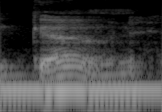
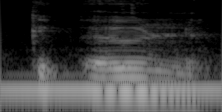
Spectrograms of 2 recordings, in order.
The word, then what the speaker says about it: gone: And the reason why I should say gone is because it's a silent E word. So you have a vowel, consonant, and then an E. Just like in loose, the E is silent. Don't hear it. In a vowel consonant E syllable, the E is silent. And the first vowel is normally, if it follows the rules, is long. But in this case, at which point it would say goon, goon.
